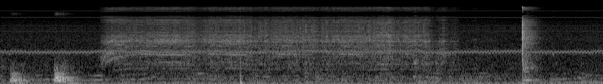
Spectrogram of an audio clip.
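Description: LEGO robot arm motors whirring through their plastic gear trains as the arm moves, with two low knocks near the start and one sharp click about five seconds in.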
